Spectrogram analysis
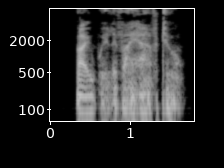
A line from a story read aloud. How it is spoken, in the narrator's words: the man said in a grim tone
